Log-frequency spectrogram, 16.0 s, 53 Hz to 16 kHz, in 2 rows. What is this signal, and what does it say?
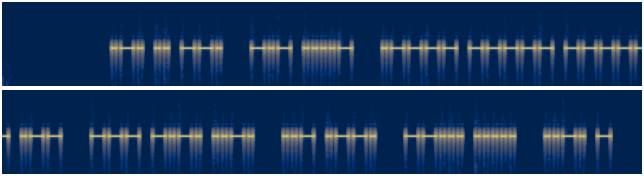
Morse code, heard as a keyed tone, about 22 wpm, 700 Hz. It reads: RIG K4 100W OCF UP 75 FT
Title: Practice QSO - Exchange 2 - Info - 22wpm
